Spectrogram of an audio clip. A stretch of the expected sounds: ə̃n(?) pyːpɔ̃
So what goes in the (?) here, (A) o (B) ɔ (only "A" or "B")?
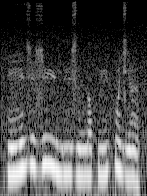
B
